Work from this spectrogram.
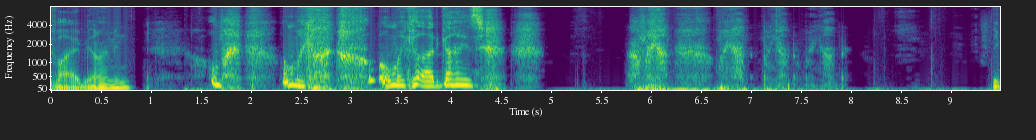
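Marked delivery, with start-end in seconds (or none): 1.6-4.3 high-pitched mock panic; badly faked fearful gasping words; pretend scared. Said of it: "I don't know how to be scared". 5.8-7.9 breathless whispered mock panic; fading fake-frightened whisper; pretend scared. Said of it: "I don't know how to be scared".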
